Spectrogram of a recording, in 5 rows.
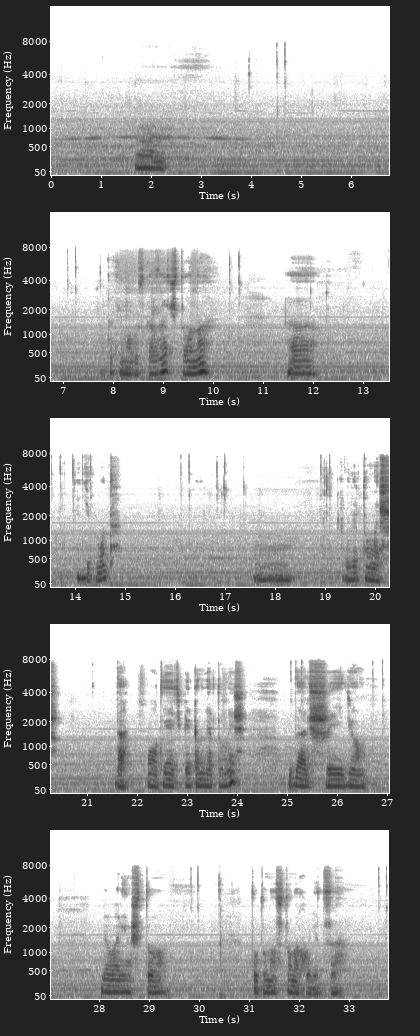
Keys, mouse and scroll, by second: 4.5 click, 10.3 right click, 12.7-13.3 right drag, 13.5-16.2 drag, 16.8-19.8 right drag, 25.1 click, 26.7 click, 29.8 click, 33.6 click.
